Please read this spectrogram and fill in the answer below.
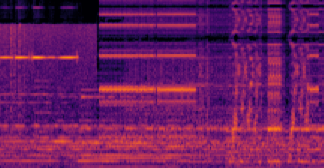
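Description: Intro music made of sustained electronic tones and drones, which switches to a new set of steady tones about a second and a half in, with brief glitchy bursts near the end.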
